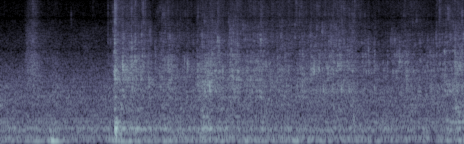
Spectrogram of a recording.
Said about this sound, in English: That is my last quart of water there.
